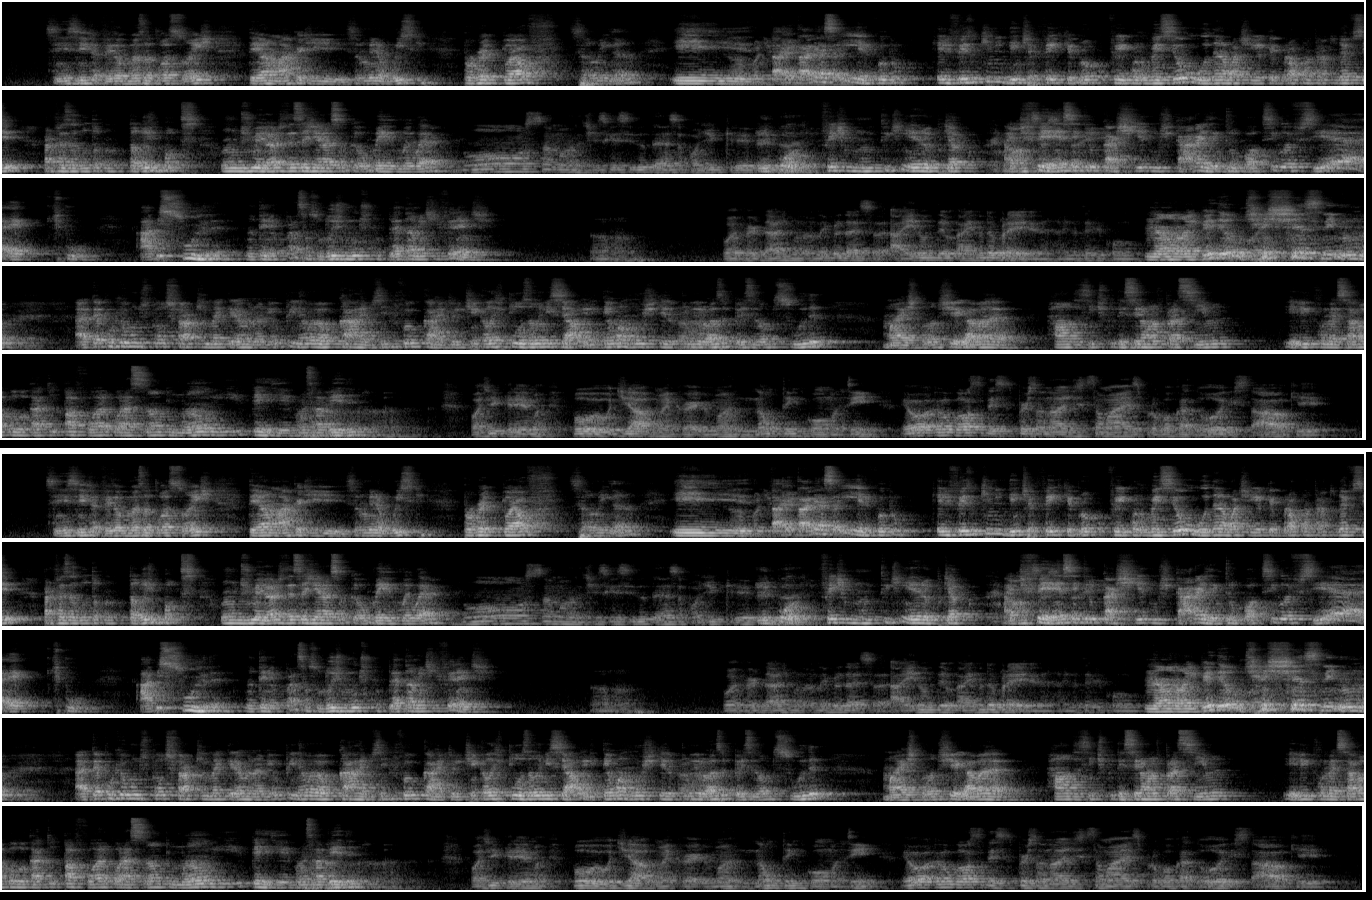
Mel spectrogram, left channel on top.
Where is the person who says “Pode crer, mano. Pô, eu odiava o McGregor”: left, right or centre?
Left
